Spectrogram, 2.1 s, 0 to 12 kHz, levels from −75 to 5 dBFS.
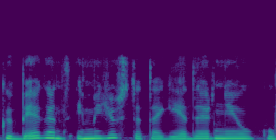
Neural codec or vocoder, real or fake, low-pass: codec, 16 kHz, 8 kbps, FunCodec, trained on LibriTTS, 25 frames a second; fake; 7.2 kHz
